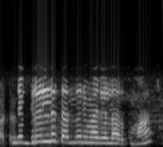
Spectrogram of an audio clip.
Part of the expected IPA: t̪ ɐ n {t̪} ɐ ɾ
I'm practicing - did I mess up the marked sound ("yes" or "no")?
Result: yes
